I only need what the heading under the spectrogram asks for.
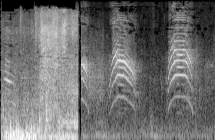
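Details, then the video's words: Cat meowing: a loud burst of noise, then two clear, drawn-out meows about a second apart, each rising then falling in pitch. "cats meowing"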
